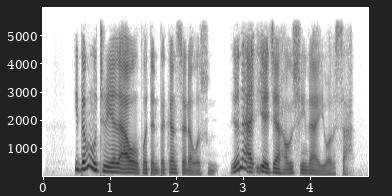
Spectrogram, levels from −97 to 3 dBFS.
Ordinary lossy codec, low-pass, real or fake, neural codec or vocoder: none; 5.4 kHz; fake; codec, 16 kHz, 0.5 kbps, FunCodec, trained on LibriTTS, 25 frames a second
